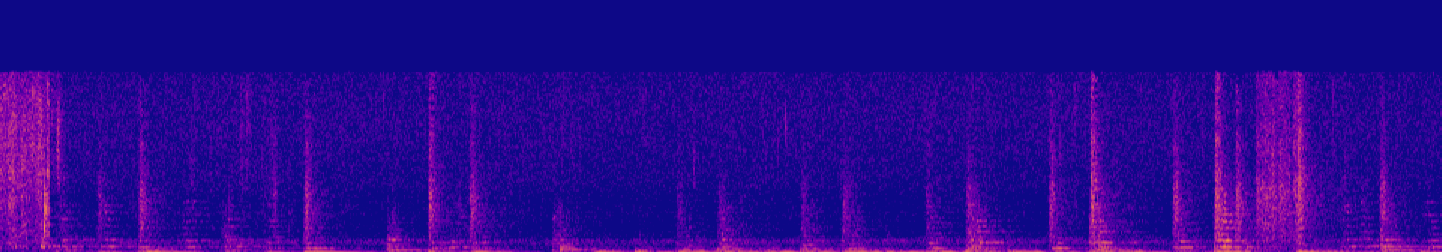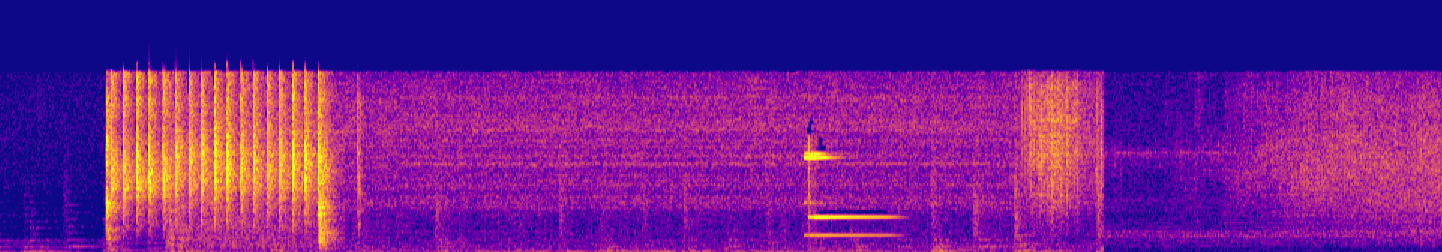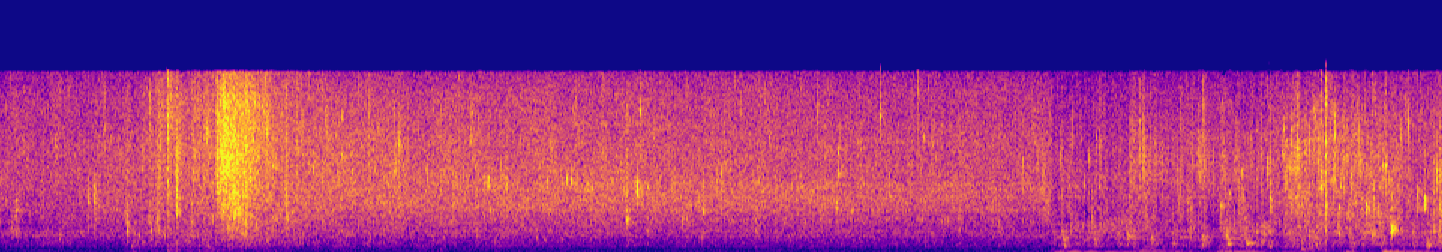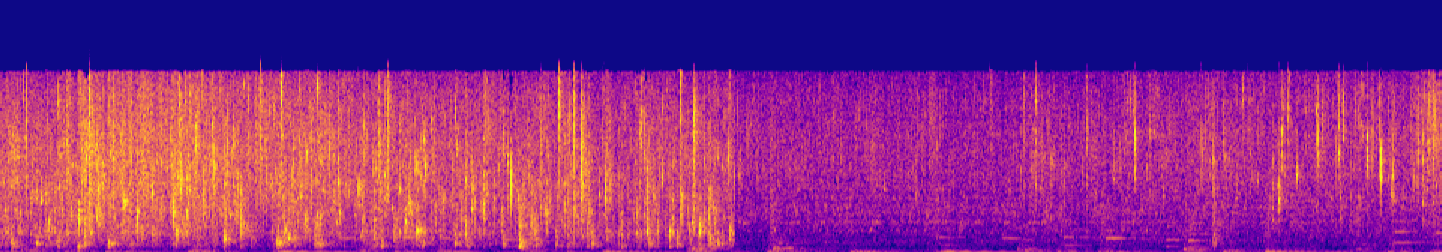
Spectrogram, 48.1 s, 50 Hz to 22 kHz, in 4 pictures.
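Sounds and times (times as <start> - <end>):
hot oil sizzling and crackling: 13.0 - 21.3, 22.4 - 48.0.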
